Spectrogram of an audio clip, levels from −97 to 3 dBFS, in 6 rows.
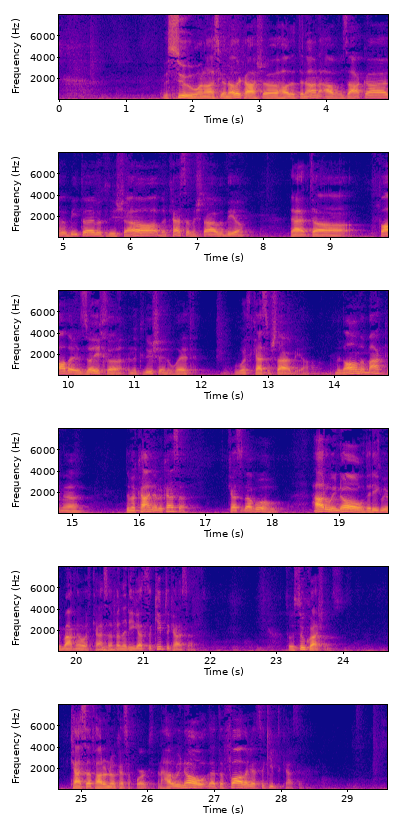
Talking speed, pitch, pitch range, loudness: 170 wpm, 125 Hz, 100-145 Hz, -25 LUFS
